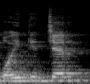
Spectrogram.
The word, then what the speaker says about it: ঐতিহ্যের: আপনার এভাবে লিখতে হবে, লেখার সময় এভাবে লিখতে হবে, কিন্তু উচ্চারণ করার সময় জ এর মতো উচ্চারণ করতে হবে।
